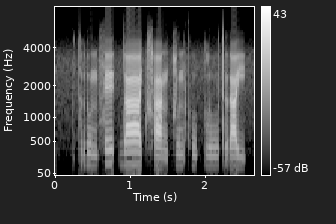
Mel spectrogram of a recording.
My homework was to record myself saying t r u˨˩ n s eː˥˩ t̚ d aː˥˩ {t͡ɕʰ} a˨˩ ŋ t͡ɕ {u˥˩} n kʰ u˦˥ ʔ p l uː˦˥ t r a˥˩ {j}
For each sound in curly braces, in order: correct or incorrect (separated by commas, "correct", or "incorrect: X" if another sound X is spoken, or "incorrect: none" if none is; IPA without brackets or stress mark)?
correct, correct, correct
